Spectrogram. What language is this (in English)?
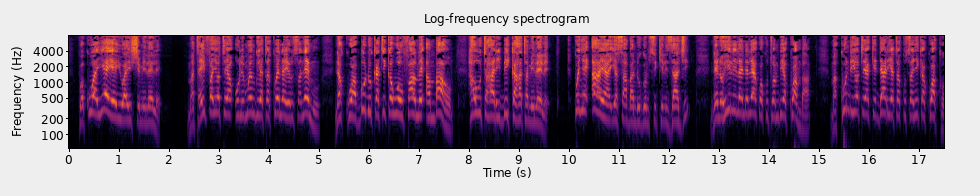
Swahili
